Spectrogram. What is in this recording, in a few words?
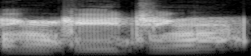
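"engaging" English, speech; DCS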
